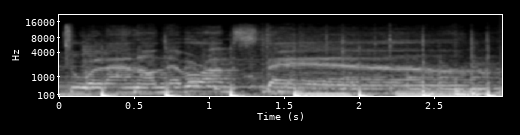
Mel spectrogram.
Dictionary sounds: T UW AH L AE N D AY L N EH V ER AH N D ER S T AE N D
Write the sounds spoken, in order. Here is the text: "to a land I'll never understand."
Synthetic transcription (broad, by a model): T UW AH L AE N AY L N EH V ER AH N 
